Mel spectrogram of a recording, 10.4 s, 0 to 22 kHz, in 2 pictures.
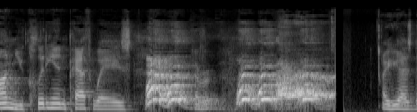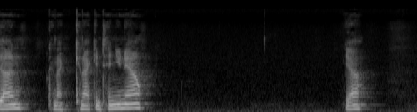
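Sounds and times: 
speech: 0.0s - 3.6s, 4.8s - 7.1s, 9.6s - 9.9s
dog barking at something outside the window: 1.8s - 4.2s.

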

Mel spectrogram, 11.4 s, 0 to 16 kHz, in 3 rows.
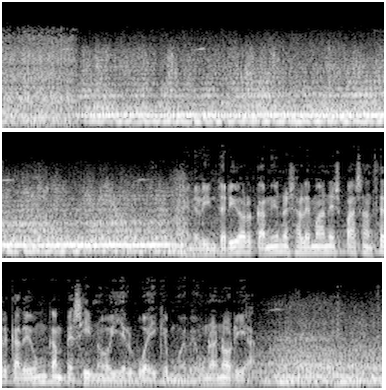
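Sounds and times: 
light aircraft engine droning over an island: 0.0s - 11.4s
speech: 6.0s - 11.0s.

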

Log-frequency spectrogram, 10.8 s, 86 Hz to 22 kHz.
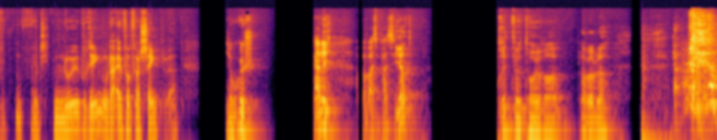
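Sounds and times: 
speech: 0.2s - 4.0s, 4.7s - 6.3s, 7.5s - 10.7s
sneeze: 10.2s - 10.7s.

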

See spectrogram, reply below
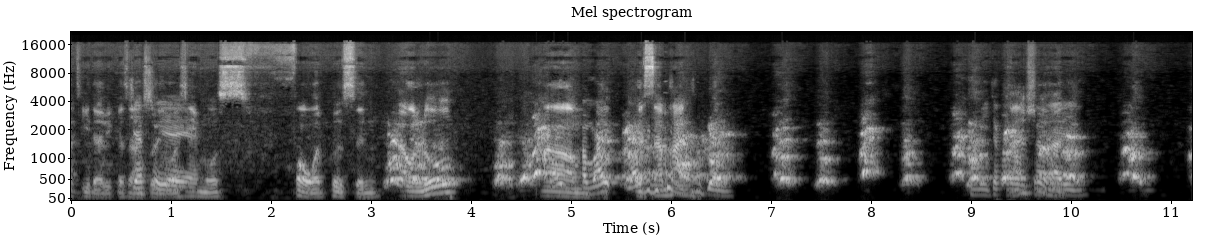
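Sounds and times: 
speech: 0.0s - 4.0s, 4.8s - 6.7s, 9.2s - 10.2s
pet dog barking: 3.1s - 11.2s.

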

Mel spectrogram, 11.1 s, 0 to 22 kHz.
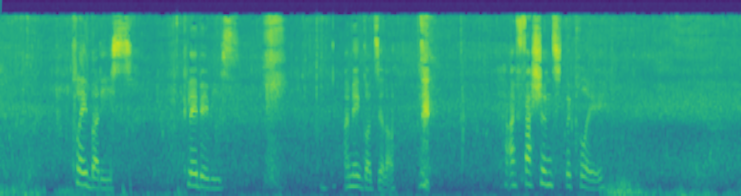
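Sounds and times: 
low rumbling gusts of wind buffeting the microphone: 0.0s - 3.4s, 8.9s - 11.1s
ocean surf: 0.0s - 11.1s
speech: 1.2s - 2.1s, 2.8s - 3.5s, 4.8s - 6.6s, 7.6s - 9.3s.

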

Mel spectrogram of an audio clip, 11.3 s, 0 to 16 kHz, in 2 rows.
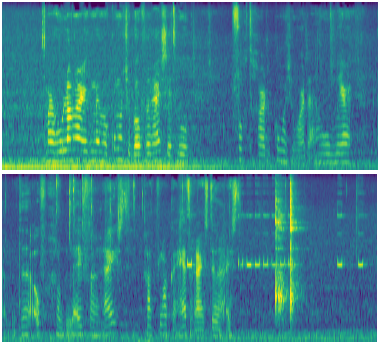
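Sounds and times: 
steady low hum: 0.0s - 11.2s
speech: 0.7s - 3.0s, 3.6s - 10.1s
kitchen timer beeping softly: 8.4s - 10.1s, 10.7s - 11.2s.

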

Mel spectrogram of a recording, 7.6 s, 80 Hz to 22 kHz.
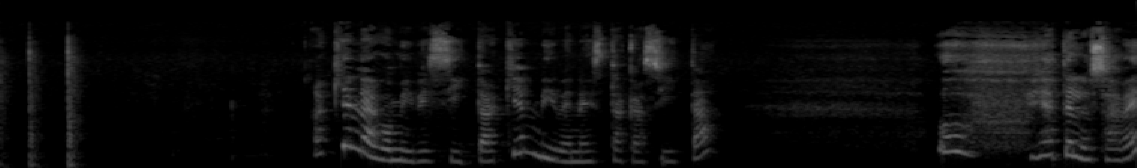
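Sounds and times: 
knocking on a door: 0.0s - 0.6s
speech: 2.2s - 4.8s, 6.9s - 7.5s.

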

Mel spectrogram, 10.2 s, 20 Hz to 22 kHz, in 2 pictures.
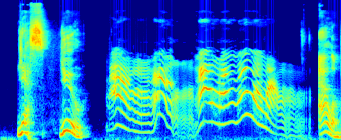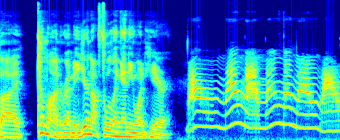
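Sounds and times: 
speech: 0.2s - 1.9s, 4.9s - 7.7s
cat meowing: 1.6s - 4.6s, 7.9s - 10.2s.

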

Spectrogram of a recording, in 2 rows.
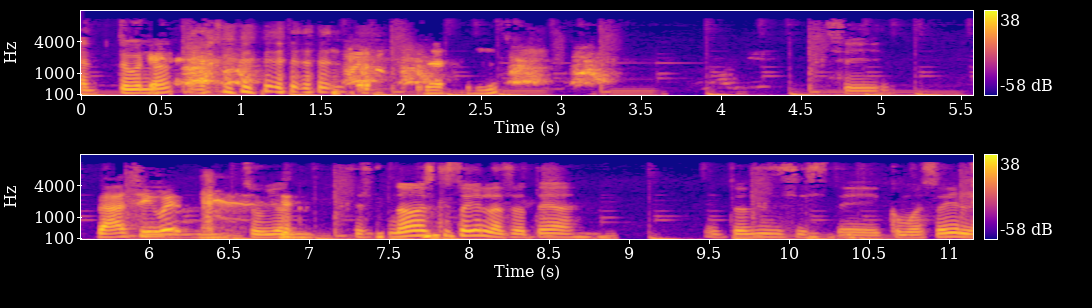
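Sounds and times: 
speech: 0.0s - 3.4s, 4.8s - 11.1s
laughter: 0.6s - 2.3s, 6.2s - 8.6s
dog barking on a rooftop: 0.6s - 3.4s.

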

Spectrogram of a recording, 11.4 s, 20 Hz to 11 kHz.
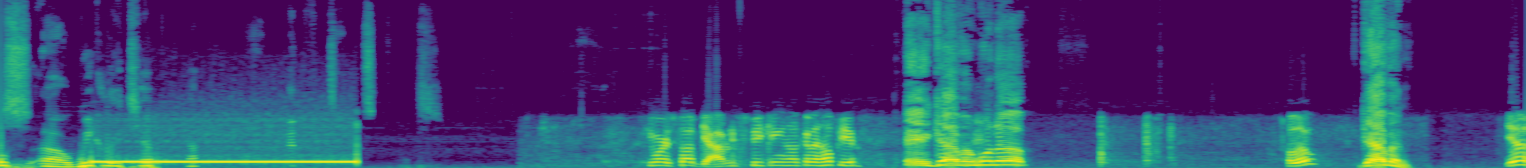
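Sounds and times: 
speech: 0.0s - 1.6s, 4.8s - 7.8s, 9.6s - 10.6s, 11.3s - 11.4s
telephone dial tone while a call is dialed: 1.0s - 2.7s.

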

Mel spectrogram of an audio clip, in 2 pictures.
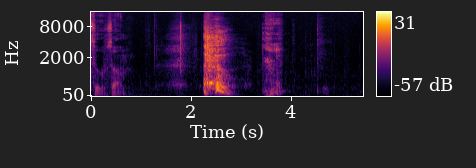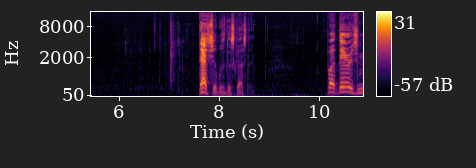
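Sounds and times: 
speech: 0.0s - 0.8s, 2.6s - 2.9s, 7.6s - 8.7s, 10.2s - 10.8s
loud harsh cough: 2.2s - 4.0s
throat clearing: 2.3s - 4.8s.

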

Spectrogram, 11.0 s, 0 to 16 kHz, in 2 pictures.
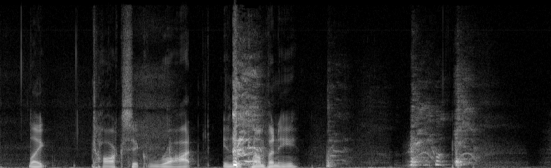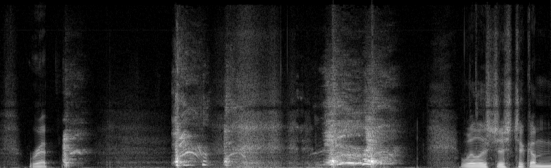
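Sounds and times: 
speech: 0.3s - 3.0s, 5.8s - 6.2s, 10.1s - 11.0s
harsh coughing fit with hacking: 2.3s - 4.9s, 6.1s - 6.5s, 7.2s - 9.6s.

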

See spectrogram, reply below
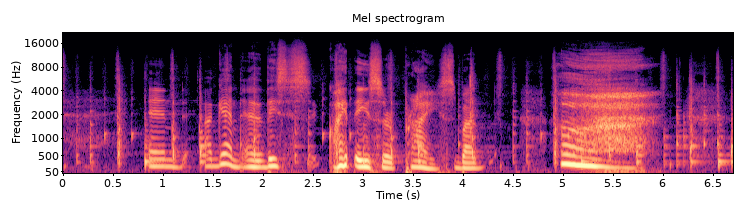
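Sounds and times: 
faint breathy sounds: 0.0s - 0.7s, 4.6s - 6.6s
speech: 0.8s - 4.4s, 5.0s - 5.9s
long drawn-out yawn with falling voiced moan: 4.8s - 6.6s.

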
